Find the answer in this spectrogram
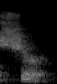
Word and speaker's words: shi: any move is called sure spelled Shi but pronounced with a little bit of an R so sure um Kai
